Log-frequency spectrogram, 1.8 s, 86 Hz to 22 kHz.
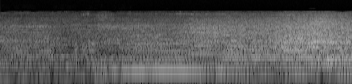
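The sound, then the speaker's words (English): Time attack race cars driven by Robert Thorne and Brian Fessler come around turn 11 on hot laps, an engine roaring steadily at high revs, a continuous loud mechanical drone with a brief rising whine, with no voices. “Oh, here comes Robert Thorne and Brian Fessler coming around 11. See what they got for us. See if they can get some more hot laps in.”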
